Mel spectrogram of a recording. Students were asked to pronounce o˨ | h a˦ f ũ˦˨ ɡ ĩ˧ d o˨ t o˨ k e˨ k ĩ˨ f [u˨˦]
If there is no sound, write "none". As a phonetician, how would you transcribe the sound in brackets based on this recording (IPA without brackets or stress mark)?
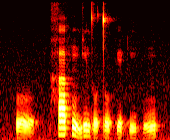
ũ˨˦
